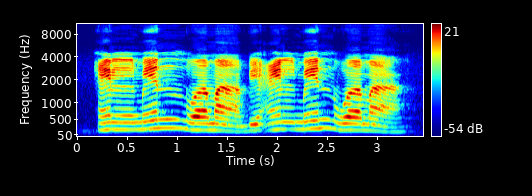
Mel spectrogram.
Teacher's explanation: Tanwin bertemu dengan wawu. Cara bacanya masuk ke wawu disertai dengung. Idgham bi gunnah.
